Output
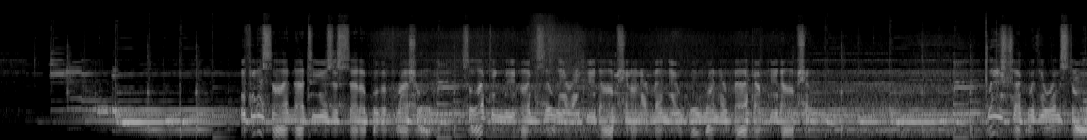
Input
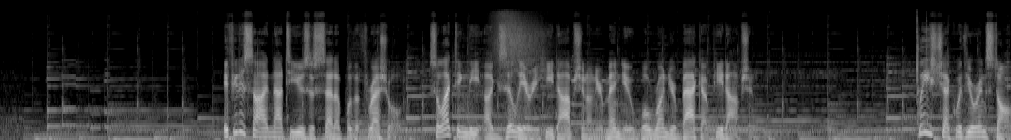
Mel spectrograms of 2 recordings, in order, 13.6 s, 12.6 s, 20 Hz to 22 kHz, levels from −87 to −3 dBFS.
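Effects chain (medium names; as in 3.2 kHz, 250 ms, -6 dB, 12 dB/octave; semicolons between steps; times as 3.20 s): split-band scrambler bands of 500 Hz; reverse; compression 6:1, threshold -40 dBFS, peak gain reduction 18 dB; reverse; high-pass sweep 3.6 kHz -> 340 Hz, 0.59–1.77 s; echo that smears into a reverb 1600 ms, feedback 55%, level -13.5 dB; tape speed -7%; trim +2 dB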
